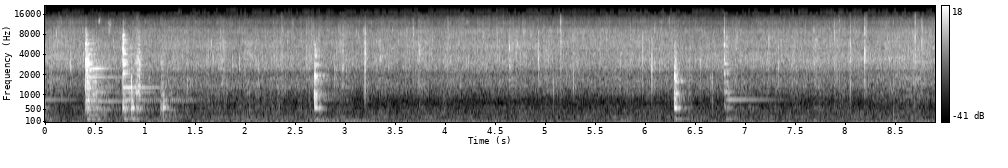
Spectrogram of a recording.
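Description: Venison steaks fry loudly in a pan over a camp stove, a steady close sizzle broken by a few sharp clanks and scrapes of utensils stirring or turning the meat.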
